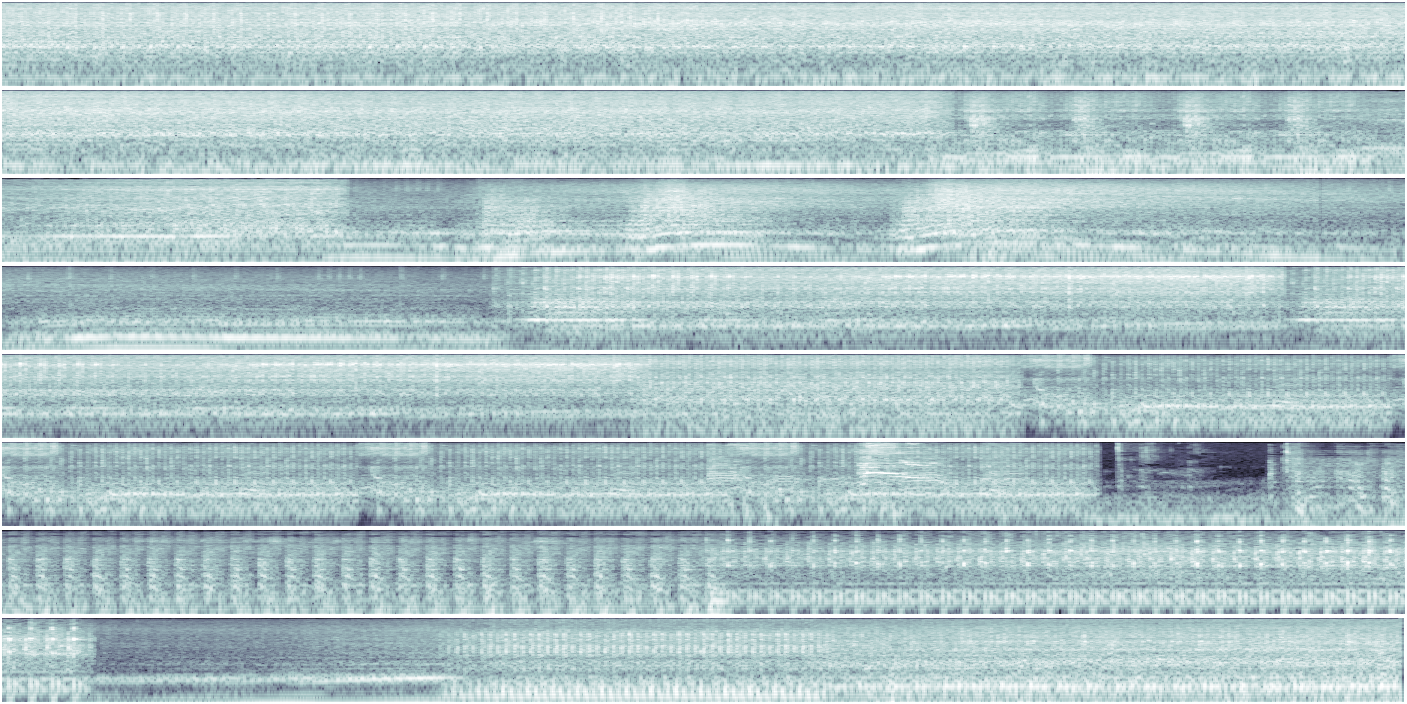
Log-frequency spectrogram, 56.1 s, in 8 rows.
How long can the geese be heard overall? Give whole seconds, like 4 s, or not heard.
2 s.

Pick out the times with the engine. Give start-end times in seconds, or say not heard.
0.0-56.0.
